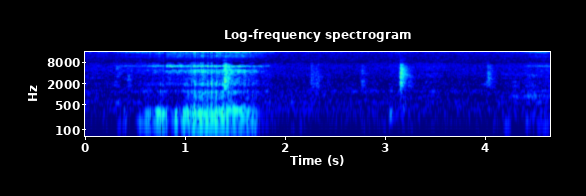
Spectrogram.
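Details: A sleeping English Bulldog gives one loud, rough, low snore, then a quiet stretch with faint soft breaths.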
